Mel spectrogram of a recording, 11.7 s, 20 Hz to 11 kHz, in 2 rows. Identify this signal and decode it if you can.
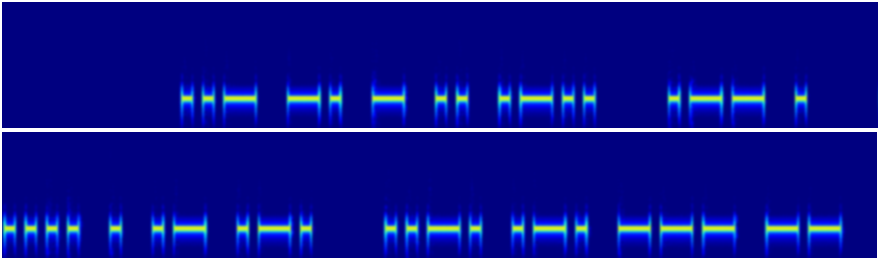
Morse code, heard as a keyed tone, about 17 wpm, 700 Hz. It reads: UNTIL WE HEAR FROM
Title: Sentences from Top 1000 Words - Review Part 1 - 17wpm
